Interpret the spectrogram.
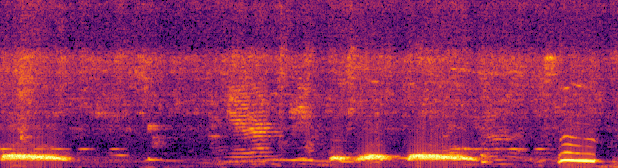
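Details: Lure cooing of a Barbary dove for birds reluctant to call: a mellow opening coo, soft low murmuring, a run of three rounded coos, then a short sharp rising note.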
